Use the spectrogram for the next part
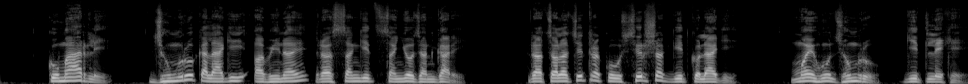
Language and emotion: Nepali, neutral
